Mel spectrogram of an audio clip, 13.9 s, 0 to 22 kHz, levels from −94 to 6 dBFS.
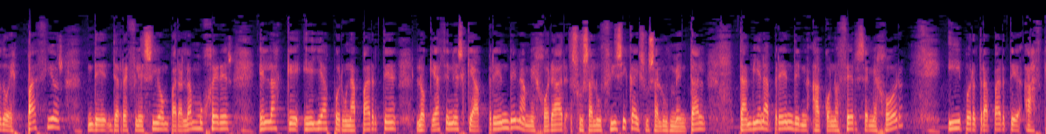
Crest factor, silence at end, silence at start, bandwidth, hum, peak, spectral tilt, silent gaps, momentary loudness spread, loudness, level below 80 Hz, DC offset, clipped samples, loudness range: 16 dB; 0.05 s; 0 s; 12.5 kHz; none; 0 dBFS; -5.5 dB/octave; none; 4 LU; -17 LUFS; -40 dBFS; under 0.1%; under 0.1%; 1 LU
